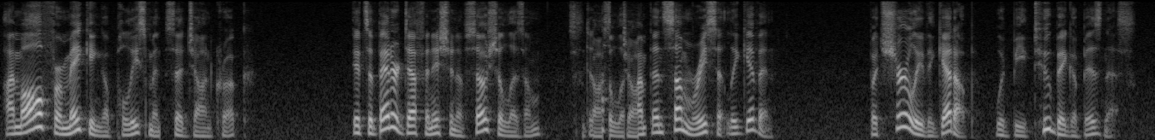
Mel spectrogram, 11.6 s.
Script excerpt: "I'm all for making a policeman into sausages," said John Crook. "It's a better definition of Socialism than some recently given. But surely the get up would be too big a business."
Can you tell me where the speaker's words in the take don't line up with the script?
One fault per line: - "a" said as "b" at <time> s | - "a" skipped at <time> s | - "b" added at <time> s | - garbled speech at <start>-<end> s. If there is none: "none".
- "into sausages" skipped at 1.6 s
- garbled speech at 5.7-6.5 s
